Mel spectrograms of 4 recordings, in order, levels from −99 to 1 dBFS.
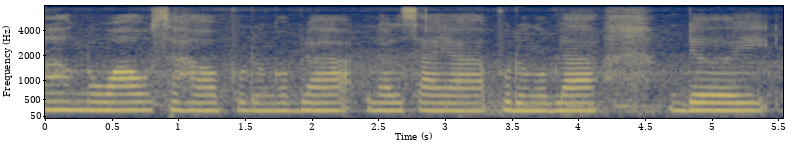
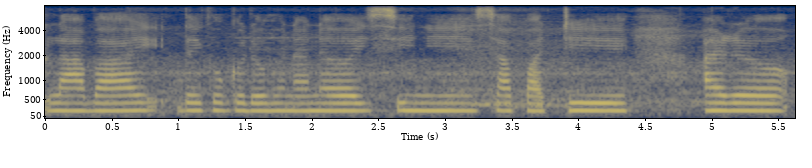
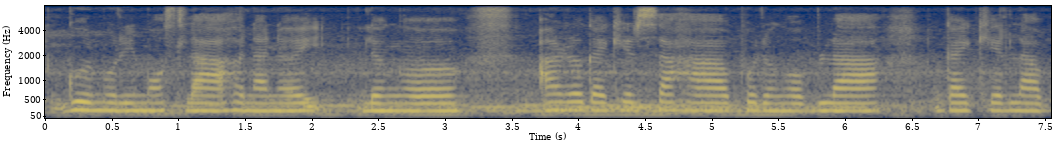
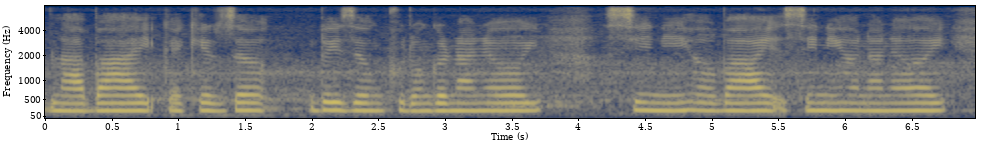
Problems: low volume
